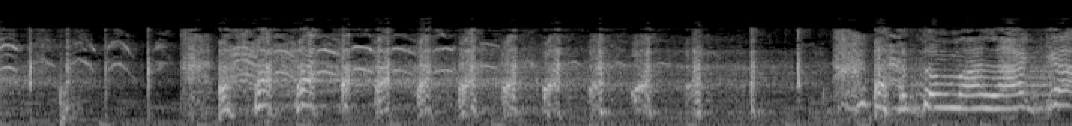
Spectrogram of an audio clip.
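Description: High-pitched giggling laughter: a quick string of short giggles, with one longer held squealing note about six seconds in.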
